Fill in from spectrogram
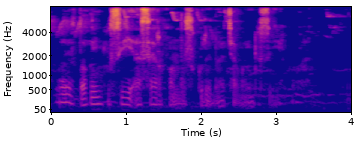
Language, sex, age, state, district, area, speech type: Santali, female, 45-60, West Bengal, Purulia, rural, spontaneous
